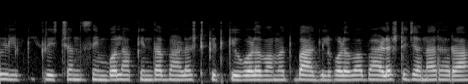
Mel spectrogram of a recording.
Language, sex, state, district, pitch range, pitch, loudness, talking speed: Kannada, female, Karnataka, Bidar, 210-220 Hz, 215 Hz, -17 LUFS, 180 wpm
